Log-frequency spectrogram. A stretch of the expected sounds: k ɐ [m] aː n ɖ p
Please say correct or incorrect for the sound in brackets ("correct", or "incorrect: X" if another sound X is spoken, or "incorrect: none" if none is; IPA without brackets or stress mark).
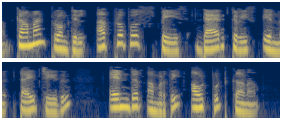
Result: correct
